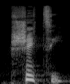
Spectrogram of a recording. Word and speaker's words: všetci: vyslovíme inú hlásku napríklad všetci píšeme v ale vyslovujeme f babka píšeme B ale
